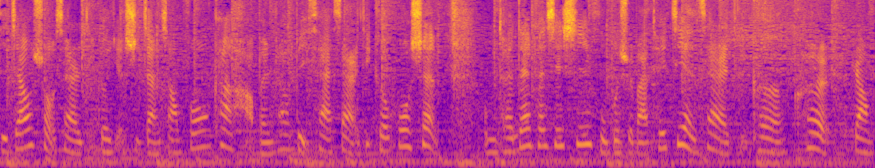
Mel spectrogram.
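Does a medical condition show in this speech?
No.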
